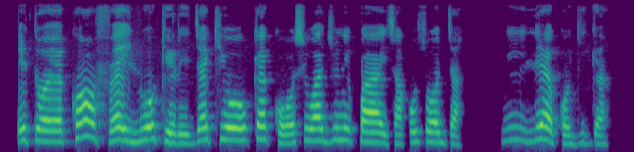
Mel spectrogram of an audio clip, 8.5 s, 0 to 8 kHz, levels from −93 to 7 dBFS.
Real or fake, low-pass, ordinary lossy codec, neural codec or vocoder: fake; 7.2 kHz; none; vocoder, 44.1 kHz, 128 mel bands every 256 samples, BigVGAN v2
